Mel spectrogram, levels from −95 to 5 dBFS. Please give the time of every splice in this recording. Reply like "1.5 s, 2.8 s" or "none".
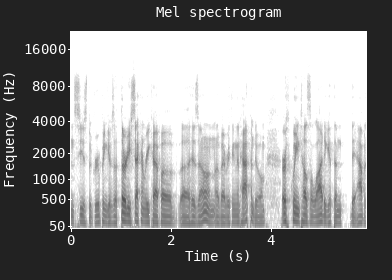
none

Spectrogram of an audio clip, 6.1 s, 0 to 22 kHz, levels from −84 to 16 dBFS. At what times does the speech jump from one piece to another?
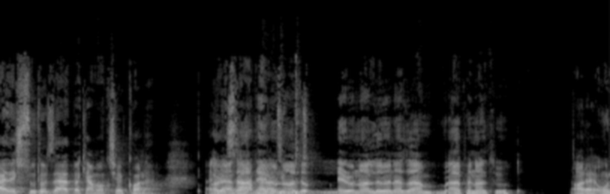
1.1 s, 3.4 s

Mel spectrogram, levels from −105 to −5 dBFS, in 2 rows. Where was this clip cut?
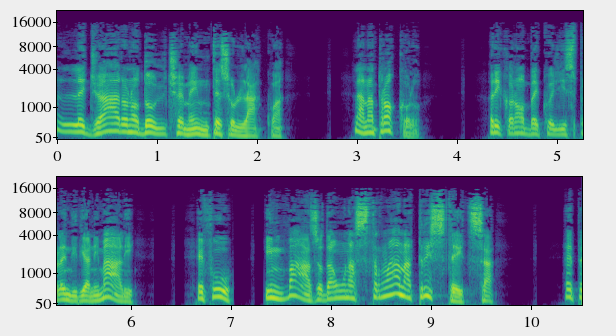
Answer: none

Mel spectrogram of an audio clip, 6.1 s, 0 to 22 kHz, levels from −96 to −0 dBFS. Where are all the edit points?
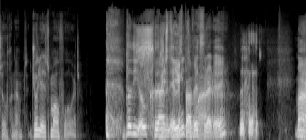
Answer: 0.9 s, 2.5 s, 3.6 s

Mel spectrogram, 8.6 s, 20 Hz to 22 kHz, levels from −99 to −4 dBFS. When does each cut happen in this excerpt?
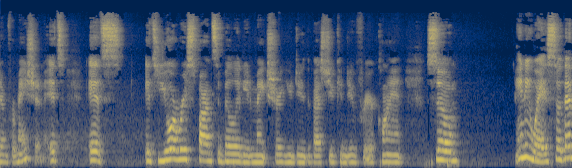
none

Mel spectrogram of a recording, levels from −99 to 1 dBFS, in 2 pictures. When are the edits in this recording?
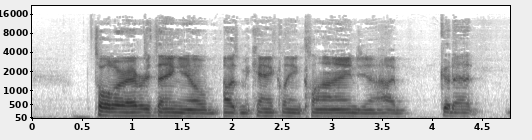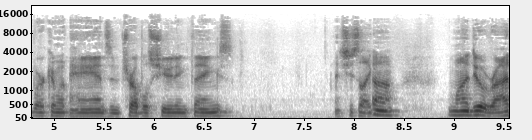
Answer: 1.9 s, 5.2 s, 8.2 s

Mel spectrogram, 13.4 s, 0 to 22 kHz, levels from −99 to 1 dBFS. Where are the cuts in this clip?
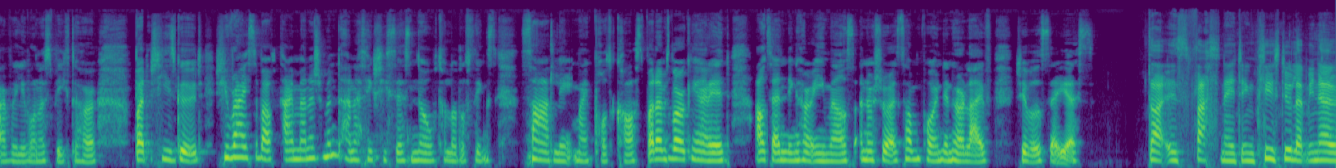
1.7 s, 5.7 s, 6.7 s, 7.7 s

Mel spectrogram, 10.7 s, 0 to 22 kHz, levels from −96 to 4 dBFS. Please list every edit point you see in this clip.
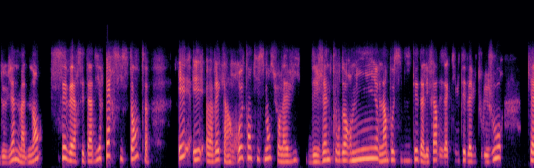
2.1 s, 7.6 s

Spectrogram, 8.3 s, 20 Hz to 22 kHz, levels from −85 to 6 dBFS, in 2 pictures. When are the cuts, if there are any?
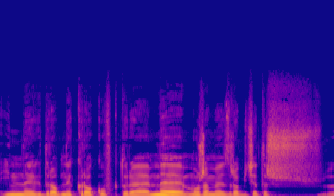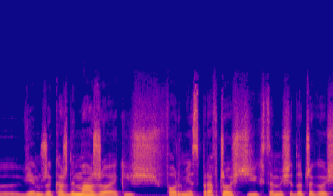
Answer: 4.8 s

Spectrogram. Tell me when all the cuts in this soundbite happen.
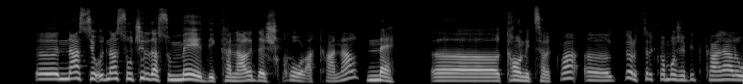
3.6 s

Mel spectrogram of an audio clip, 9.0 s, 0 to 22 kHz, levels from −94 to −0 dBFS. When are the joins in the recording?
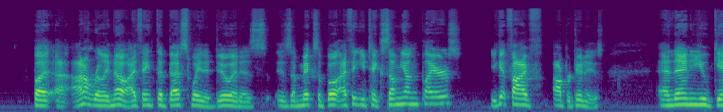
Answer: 6.8 s

